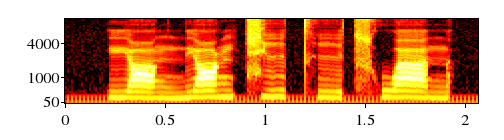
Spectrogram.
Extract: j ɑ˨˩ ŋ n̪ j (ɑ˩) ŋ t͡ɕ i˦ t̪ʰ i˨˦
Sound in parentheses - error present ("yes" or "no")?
yes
